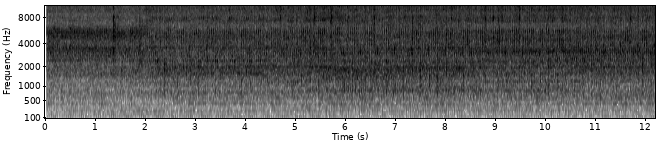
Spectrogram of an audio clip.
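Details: Mercedes M274.920 engine at idle with a fast, regular light knock of roughly three per second over the engine note: connecting rod knock.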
